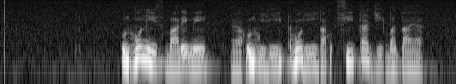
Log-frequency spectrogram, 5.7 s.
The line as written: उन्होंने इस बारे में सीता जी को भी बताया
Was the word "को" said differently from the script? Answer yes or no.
yes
